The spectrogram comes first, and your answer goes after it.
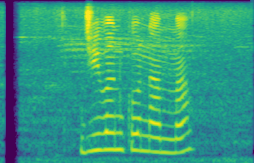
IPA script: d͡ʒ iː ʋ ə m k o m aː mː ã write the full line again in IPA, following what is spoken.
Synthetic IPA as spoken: d͡ʒ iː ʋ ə n k o n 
